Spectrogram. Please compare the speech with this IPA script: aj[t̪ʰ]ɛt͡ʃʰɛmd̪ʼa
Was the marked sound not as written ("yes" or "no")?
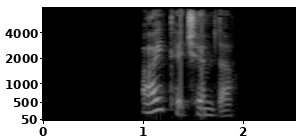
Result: no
